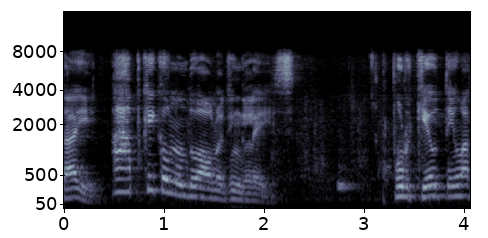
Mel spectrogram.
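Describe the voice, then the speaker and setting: This man's voice sits fairly high and carries vocal fry. His intonation is lively. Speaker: vlogger teaching English tips. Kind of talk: unscripted casual video monologue. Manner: halting, with frequent fillers.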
